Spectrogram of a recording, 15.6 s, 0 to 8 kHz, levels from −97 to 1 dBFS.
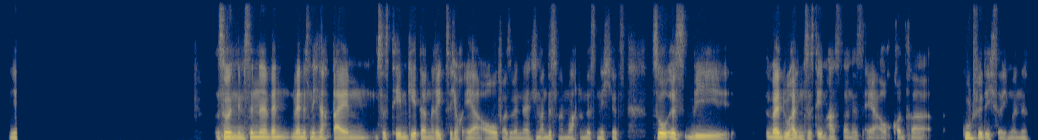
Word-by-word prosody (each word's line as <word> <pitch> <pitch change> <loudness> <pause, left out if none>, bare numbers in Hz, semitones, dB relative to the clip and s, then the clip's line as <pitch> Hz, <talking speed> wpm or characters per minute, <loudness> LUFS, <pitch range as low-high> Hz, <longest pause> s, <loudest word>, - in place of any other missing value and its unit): J 105 +2 0 3.0
So 120 - +5
in 105 -2 +5
dem 105 0 +2
Sinne, 105 -1 +4
wenn 100 -3 -1
wenn 100 0 +3
es 100 - -6
nicht 110 0 -1
nach 105 -4 -1
deinem 95 -1 0
System 105 -1 -2
geht, 100 +1 +1
dann 95 -2 -1
regt 100 +2 -2
sich 105 0 -4
auch 90 - -9
er 90 -3 -5
auf. 90 +1 -3
Also, 90 0 -8
wenn 85 0 -9
dein 85 0 -9
Mann 95 -2 -5
das 95 +1 -6
mal 95 - -13
macht 90 +1 -10
und 90 - -10
das 85 - -9
nicht 95 0 -9
jetzt - - -10 0.4
so 105 -1 +9
ist, 105 0 +3
wie 95 -3 +1 0.5
weil 105 -1 +5
du 105 +1 +2
halt 100 -3 +3
'n 95 - -7
System 95 -1 -4
hast, 95 0 -9
dann 85 -2 -10
ist 90 - -16
er - - -11
auch - - -12
kontra 90 -2 -9 0.5
gut 135 -2 +2
für 105 - +2
dich, 95 -2 -6
sage - - -9
ich 85 - -15
mal, 85 -2 -12
ne? 90 +4 -10
95 Hz, 195 wpm, -25 LUFS, 90-105 Hz, 3.0 s, so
